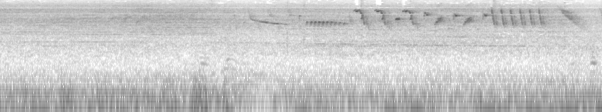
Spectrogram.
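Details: European goldfinch mule, a hybrid, singing a stimulation song for training: a few thin whistled notes followed by bursts of quick, high twittering trills toward the end, over steady low background rumble.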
